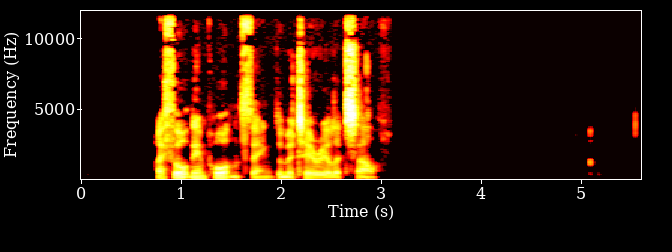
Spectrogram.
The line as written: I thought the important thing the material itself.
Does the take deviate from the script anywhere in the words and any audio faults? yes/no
no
